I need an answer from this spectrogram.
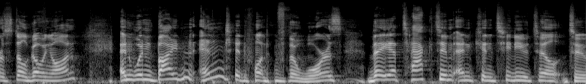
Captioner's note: laugh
